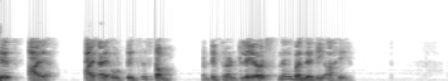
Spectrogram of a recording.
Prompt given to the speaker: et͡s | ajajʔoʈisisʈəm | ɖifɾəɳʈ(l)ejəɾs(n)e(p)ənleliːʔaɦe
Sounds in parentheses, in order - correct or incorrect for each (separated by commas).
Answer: correct, correct, incorrect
